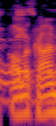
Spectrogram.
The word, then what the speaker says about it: Omicron: So it's getting a little scary with this Omicron. Am I saying it right? – Yeah, Omicron Greek, variant.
